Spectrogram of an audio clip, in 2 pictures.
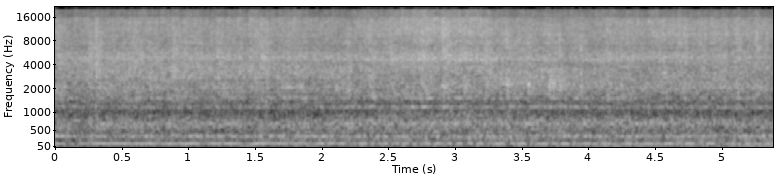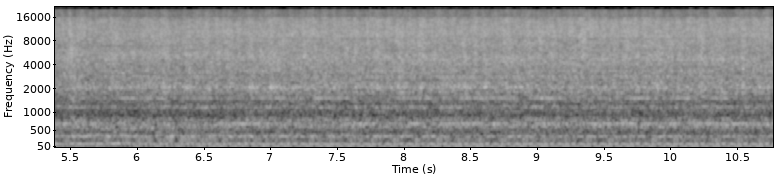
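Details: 1966 Mustang Fastback, new 347 stroker V8 with carburetor, just after first start; deep, loud, steady rumble settling after a few seconds, no knocks or ticks, owner says idle screws still need adjusting; normal idle.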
